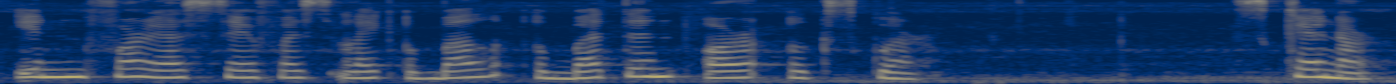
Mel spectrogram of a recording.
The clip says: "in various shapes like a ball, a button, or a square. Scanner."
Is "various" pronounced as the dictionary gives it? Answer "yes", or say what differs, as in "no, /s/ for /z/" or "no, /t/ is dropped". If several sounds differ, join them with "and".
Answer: no, /f/ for /v/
